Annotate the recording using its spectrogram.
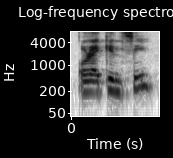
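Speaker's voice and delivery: ordinary talk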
